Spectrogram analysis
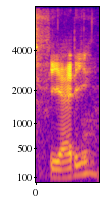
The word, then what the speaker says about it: Fieri: that seems scary uh i think technically it's fiery but it's like it's spelt like fiery i think a lot of people pronounce it the sauce boss the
